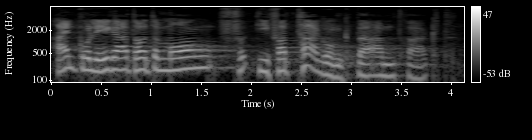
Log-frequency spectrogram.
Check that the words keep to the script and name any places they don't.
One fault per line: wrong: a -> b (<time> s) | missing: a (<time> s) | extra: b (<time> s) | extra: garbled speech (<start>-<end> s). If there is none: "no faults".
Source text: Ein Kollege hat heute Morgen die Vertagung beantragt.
no faults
